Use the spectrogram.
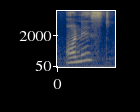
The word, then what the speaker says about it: honest: Honest man. Here H is not pronounced. We say here H is silent.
